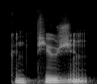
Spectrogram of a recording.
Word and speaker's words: confusion: And when there's an S between two vowels, in French it's pronounced like a Z, not like a J. You know. Example: in English you say vision. You know, we say vision. Illusion, illusion. Confusion, confusion. Invasion, invasion. Z, the Z, not the J.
